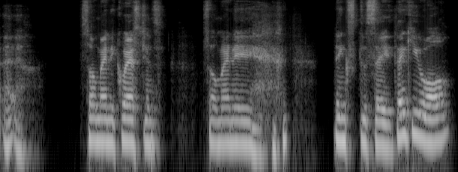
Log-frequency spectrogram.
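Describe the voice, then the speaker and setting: Unhurried Portuguese-accented man, earnest, halting panel speaker. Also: on the high side, steady tone. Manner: halting, searching for words, earnest. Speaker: pastoral school representative. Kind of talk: panel debate answer.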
